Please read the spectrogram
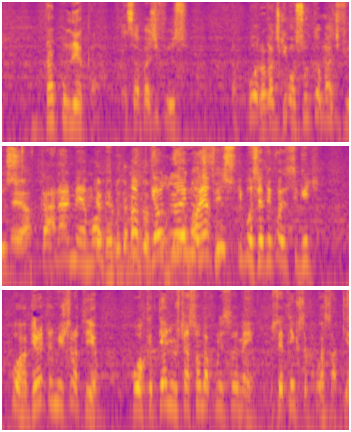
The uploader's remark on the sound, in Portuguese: Gravação feita em um botequim no subúrbio do Rj.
